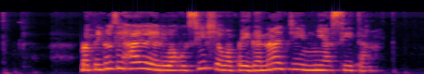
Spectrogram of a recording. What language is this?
Swahili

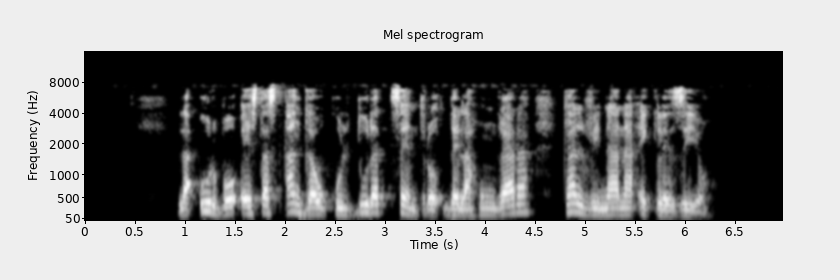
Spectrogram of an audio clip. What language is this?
Esperanto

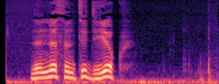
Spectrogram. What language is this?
Kabyle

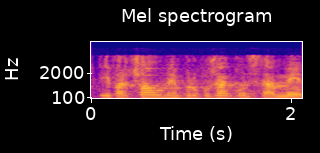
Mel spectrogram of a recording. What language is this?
Catalan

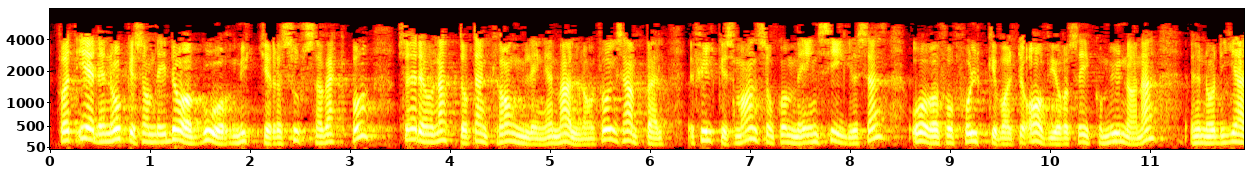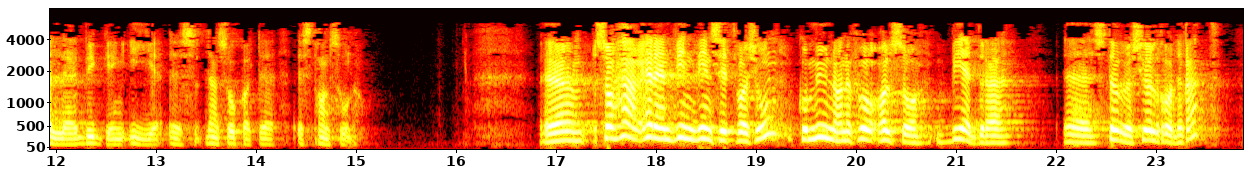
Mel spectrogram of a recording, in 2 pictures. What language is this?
Norwegian Nynorsk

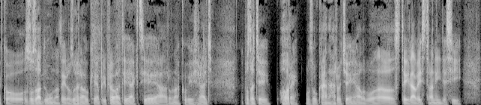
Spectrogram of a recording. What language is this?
Slovak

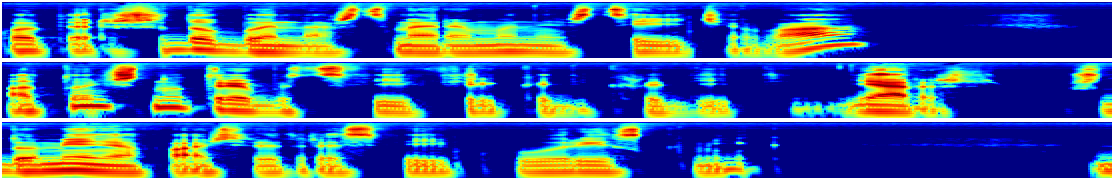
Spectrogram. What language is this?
Romanian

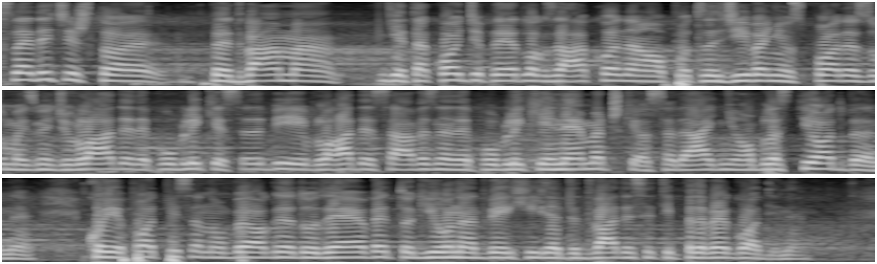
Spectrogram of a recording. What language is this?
Serbian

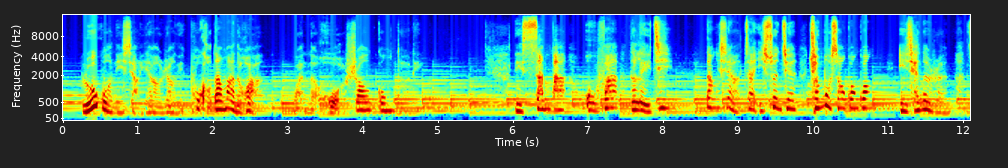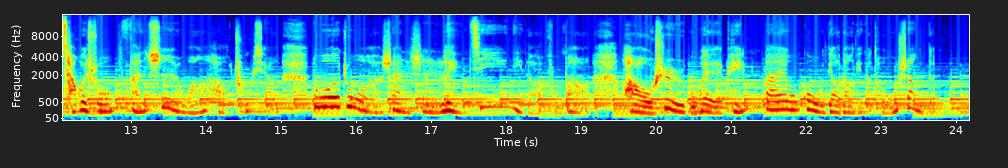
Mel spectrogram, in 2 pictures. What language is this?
Chinese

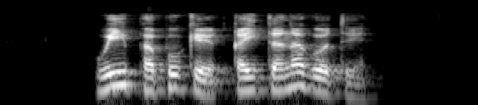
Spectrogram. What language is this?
Kurdish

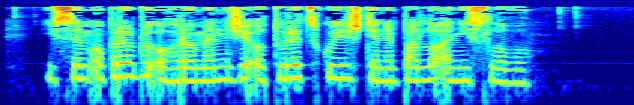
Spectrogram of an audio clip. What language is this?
Czech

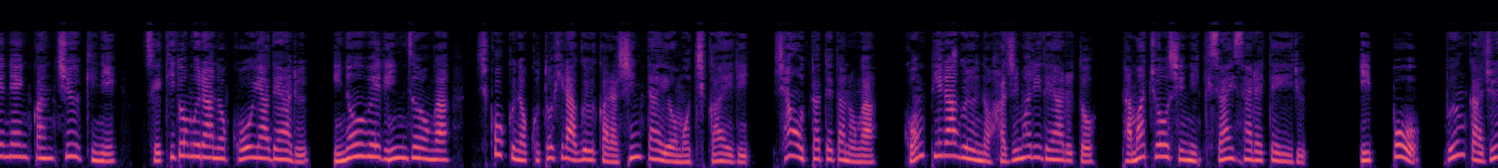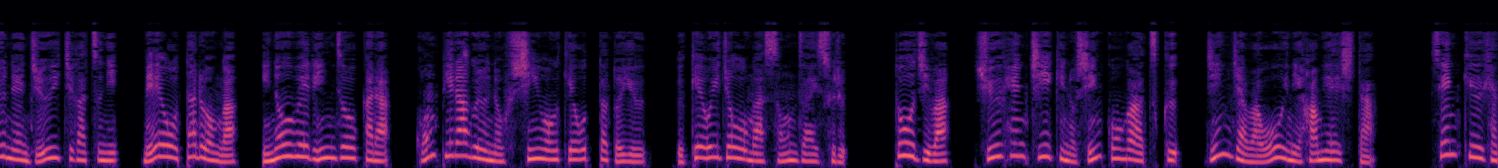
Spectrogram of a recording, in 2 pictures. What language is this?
Japanese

